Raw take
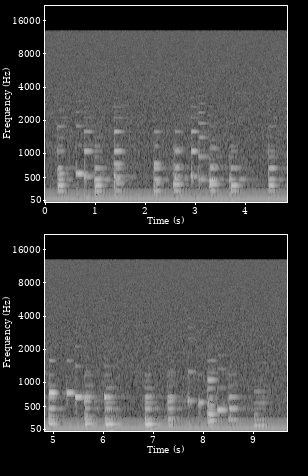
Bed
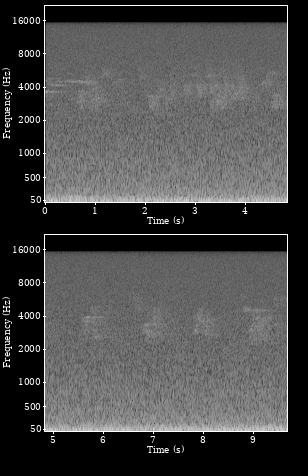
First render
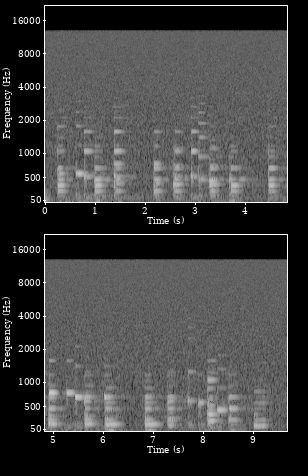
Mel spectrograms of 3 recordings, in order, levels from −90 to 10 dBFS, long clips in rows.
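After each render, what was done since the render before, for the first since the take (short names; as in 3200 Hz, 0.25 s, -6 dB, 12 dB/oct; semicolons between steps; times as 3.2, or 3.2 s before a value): notches 50/100/150/200/250/300 Hz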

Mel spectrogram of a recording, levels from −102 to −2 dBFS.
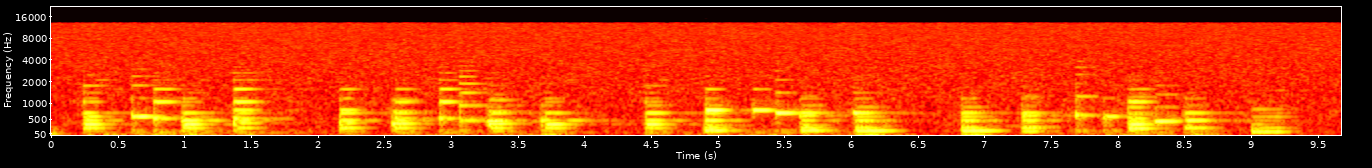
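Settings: denoiser 11 dB, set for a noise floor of -31 dBFS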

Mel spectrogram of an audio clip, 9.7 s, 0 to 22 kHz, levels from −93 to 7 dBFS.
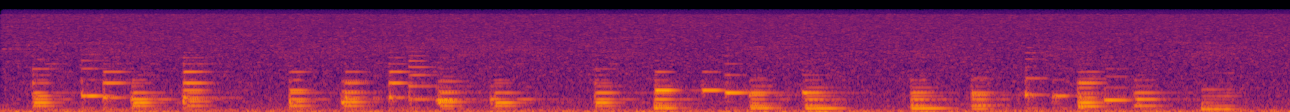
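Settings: add bed -16 dB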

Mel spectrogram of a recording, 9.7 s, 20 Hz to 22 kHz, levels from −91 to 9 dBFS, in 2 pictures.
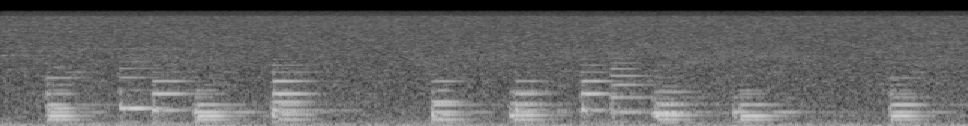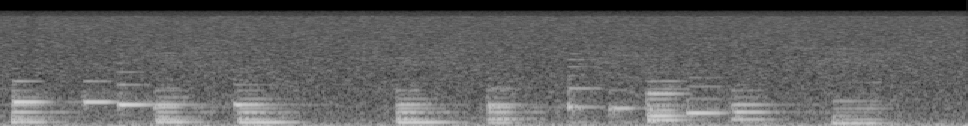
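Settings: gain +5 dB; limiter -3 dBFS, peak gain reduction 3 dB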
